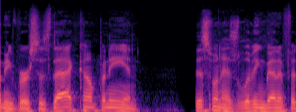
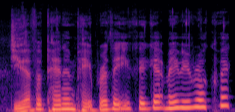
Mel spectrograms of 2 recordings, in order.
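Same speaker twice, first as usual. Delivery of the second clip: much higher, timid question voice; insecure salesman; 8 semitones higher than usual. Shown as a demonstration. Insecure salesman asking a client for a pen, timid and high. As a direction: ask like you need permission. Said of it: "You'd be like".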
